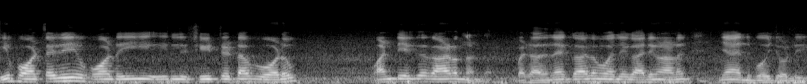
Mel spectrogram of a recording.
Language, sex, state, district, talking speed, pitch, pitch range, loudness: Malayalam, male, Kerala, Kasaragod, 105 wpm, 120 Hz, 110-130 Hz, -16 LUFS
